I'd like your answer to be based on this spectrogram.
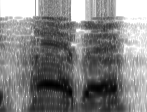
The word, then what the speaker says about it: هذا: The first note, هذا is pronounced as though it's ha fatta alif, thal fatta alif, with two alifs, but it is written without the first alif. It's pronounced hadha, but the first alif is not written.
